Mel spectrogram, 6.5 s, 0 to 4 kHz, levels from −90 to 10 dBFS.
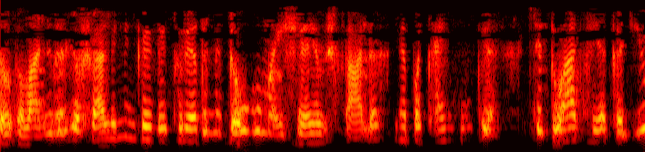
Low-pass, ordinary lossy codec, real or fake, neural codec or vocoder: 3.6 kHz; MP3, 16 kbps; fake; codec, 16 kHz, 4.8 kbps, FACodec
